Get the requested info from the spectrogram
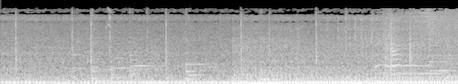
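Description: Vehicle rumbling along at low speed through deep floodwater, with background music over it. The rumble gets stronger about three seconds in.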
